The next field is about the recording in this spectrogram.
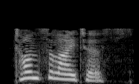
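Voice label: "tonsillitis", English; {,tɒnsə’laıtıs}; (Ουσιαστικό)● αμυγδαλίτις● αμυγδαλίτιδα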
